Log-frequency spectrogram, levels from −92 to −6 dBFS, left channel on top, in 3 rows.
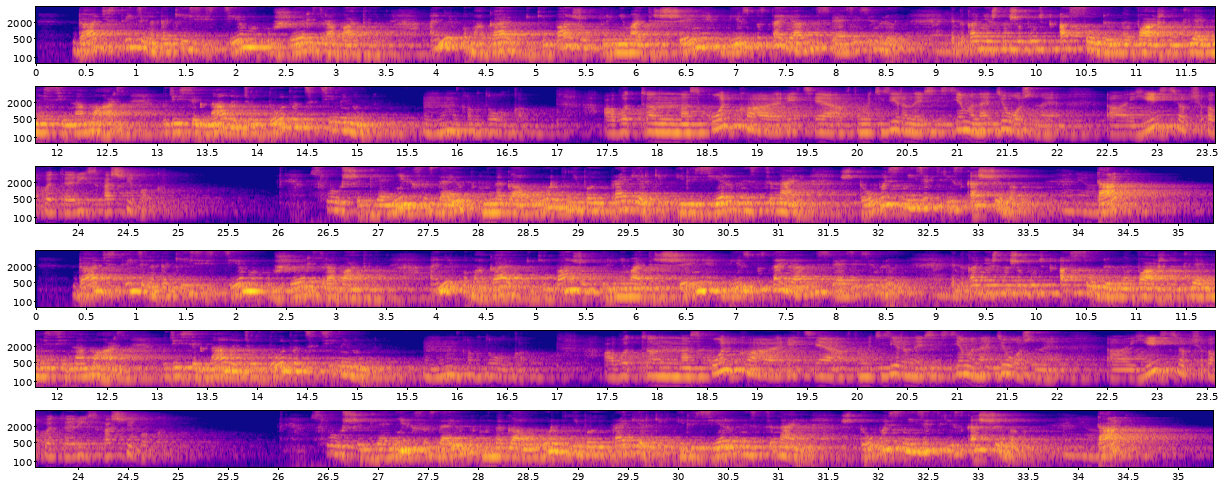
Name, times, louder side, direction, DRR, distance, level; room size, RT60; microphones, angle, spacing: voice 1, 0.4-9.1 9.3-15.1 26.1-33.4 33.8-33.9 34.2-34.5, equal, 80° left, 1 dB, 3.5 m, -27 dB
voice 2, 9.0-9.6 15.6-16.7 17.0-24.9 33.8-34.5, left 1 dB, 40° left, 2 dB, 1.5 m, -33 dB
25.0 x 8.7 x 5.5 m, 2.2 s
head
